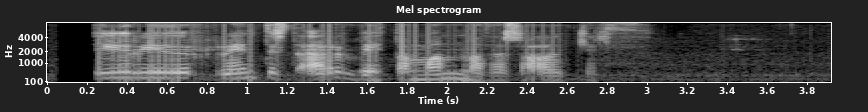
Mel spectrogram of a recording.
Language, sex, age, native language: Icelandic, female, 40-49, Icelandic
